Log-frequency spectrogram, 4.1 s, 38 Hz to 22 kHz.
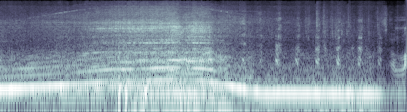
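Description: A Merkur XR4Ti with a 2.4 Honda engine swap, an automatic with the clutch dipped, revs loud and close, the pitch climbing and holding before dropping back to a steady idle.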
